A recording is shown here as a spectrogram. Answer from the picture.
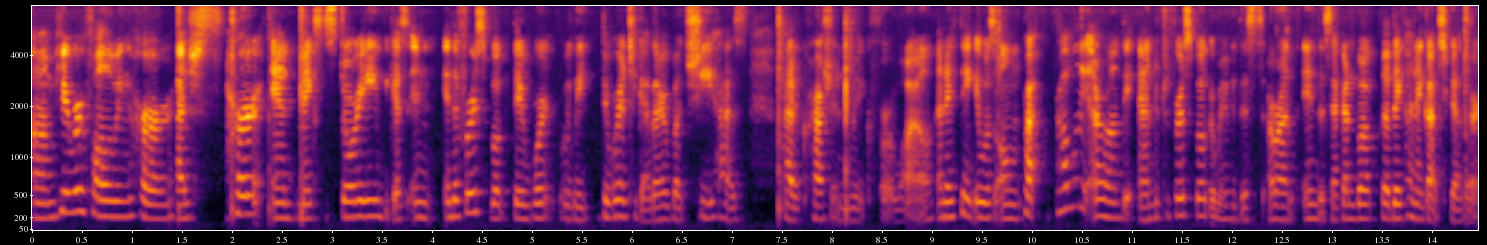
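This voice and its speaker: A woman talks at a very fast pace with hardly any pauses, at medium pitch and with ordinary pitch variation. Noticeable background noise is audible. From Philippines. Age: 20s. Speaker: book reviewer. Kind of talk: casual talk to camera.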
